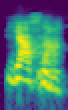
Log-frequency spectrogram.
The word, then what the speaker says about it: Jasna: Jasna. It's actually Jasna. Jasna. I wasn't sure if it was a silent J.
